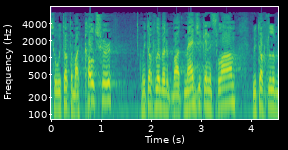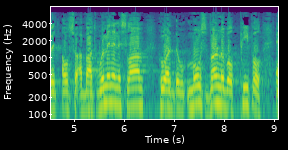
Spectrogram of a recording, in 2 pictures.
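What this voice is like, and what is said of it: Lebanese-accented English. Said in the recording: “So this is the city I grew up in. That's why I have an accent... I might have a double accent now... Grew up uh, in Beirut”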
